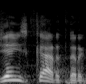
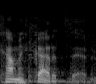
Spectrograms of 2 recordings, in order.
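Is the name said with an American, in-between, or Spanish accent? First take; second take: in-between; Spanish. First: It keeps English clusters but uses moderate Spanish melody. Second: It is read with plain Spanish sounds. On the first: The speaker calls it right. "hay un James Carter que te respeta la trabazón" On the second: The speaker calls it wrong. "alguna bestia te, ... si esto es España, ... te dicen"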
